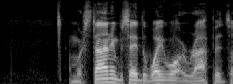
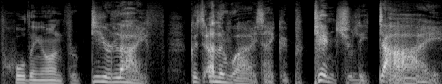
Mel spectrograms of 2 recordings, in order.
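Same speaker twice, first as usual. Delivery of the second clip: mock-desperate, rising drama; melodramatic peril; 3 semitones higher than usual. Melodramatic retelling of near drowning.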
